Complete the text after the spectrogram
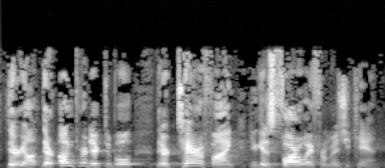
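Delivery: high, loud panicked rush; terrified. Acted. Horse Bree bolting from the lion, loud panic. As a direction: blurt it out in fear, fast at the end. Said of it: "He's terrified".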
